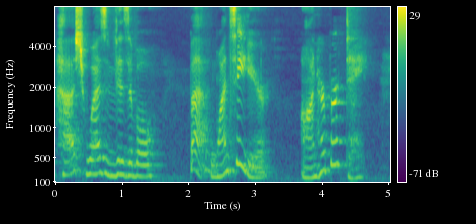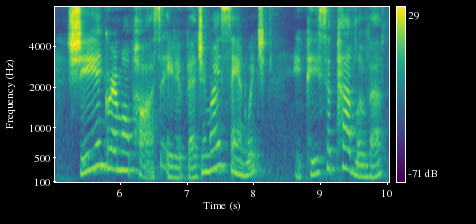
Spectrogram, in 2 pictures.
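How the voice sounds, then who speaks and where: A woman reads a picture book aloud to children. Her voice sits a little high and she takes her time, telling the story expressively. There is faint noise behind her. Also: vocal fry. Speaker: reading specialist reading to children.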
